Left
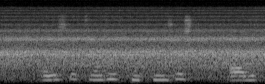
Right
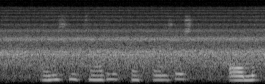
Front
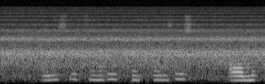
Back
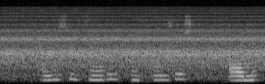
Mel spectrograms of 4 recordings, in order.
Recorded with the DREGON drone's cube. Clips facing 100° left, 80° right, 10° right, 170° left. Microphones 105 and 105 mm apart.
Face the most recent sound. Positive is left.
turn(degrees=-105)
